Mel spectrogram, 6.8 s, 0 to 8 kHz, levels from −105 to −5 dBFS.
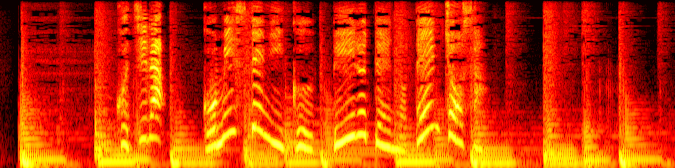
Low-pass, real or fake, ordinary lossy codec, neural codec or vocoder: none; real; none; none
